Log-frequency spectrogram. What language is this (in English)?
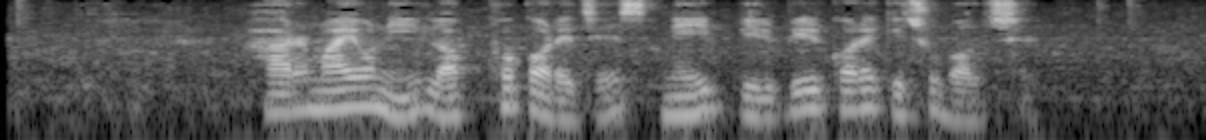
Bangla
